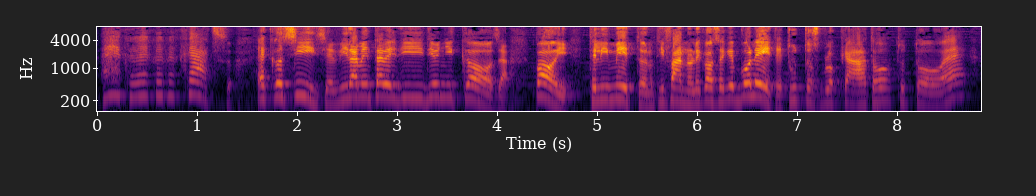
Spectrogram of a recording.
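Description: A man's voice: high voice, normal speed, sharp tone. A man streaming and ranting in a casual, emphatic way, repeating himself and swearing freely. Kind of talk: casual livestream rant.

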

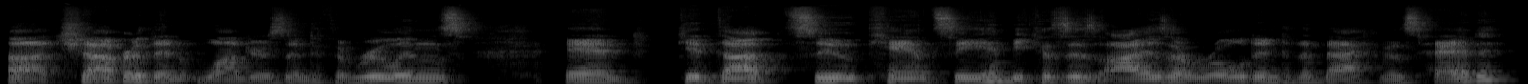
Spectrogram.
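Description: A male podcast co-host talks through an episode recap in a loose, joking way. He laughs along and peppers his telling with filler words. His voice sits at a middling pitch. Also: normal speed, fairly bright tone.

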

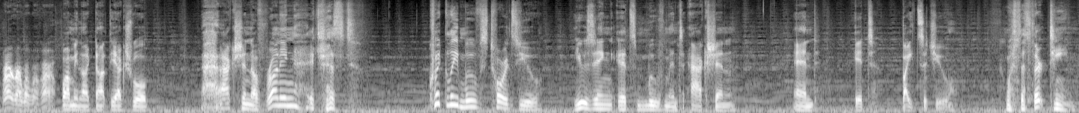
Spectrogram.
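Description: Male game master, brisk and playful, faint music under him. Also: mid-range voice, expressive. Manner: quick, laughing, playful narration. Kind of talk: narrating a tabletop game.

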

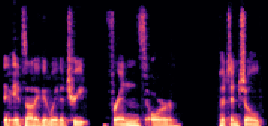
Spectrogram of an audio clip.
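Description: A podcast guest chatting casually about comics, halting and joking as they go. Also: sits low, fairly even intonation, a little mellow, dull audio. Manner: hesitant, restarting, joking.

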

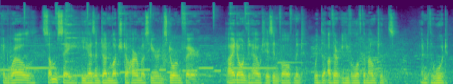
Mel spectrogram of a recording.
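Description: A man voicing a glum innkeeper with a thick foreign accent, speaking in a low, confiding way. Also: level tone, normal speed, over music, lightly acted. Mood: wary, grim.

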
